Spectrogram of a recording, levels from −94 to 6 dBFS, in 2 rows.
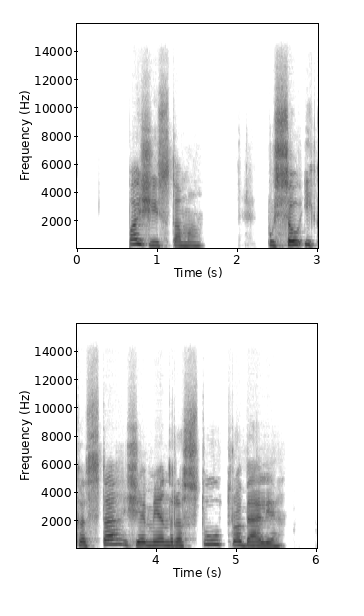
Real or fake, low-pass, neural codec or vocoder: fake; 14.4 kHz; vocoder, 44.1 kHz, 128 mel bands every 512 samples, BigVGAN v2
